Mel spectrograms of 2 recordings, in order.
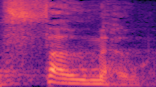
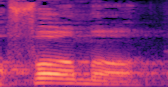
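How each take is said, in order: First: Said in the usual way. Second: FOMO in a broad northern English accent, said louder; northern English "fomo", long flat O sounds. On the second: Shown as a demonstration. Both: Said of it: "as we say up north".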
